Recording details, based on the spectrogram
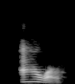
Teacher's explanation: The H is silent. So, it has a vowel sound, even though it starts with a consonant. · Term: silent H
